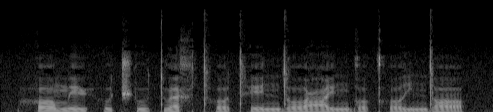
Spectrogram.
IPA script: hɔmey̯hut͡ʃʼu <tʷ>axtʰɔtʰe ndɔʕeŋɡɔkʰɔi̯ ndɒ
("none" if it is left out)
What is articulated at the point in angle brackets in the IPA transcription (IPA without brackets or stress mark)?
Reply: tʷ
